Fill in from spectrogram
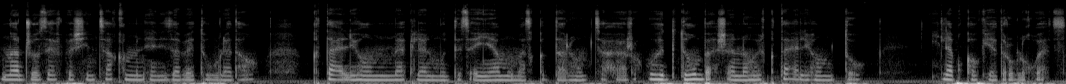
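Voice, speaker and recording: A woman with a Moroccan accent at a fairly quick pace. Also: big swings in loudness. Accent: Moroccan Darija. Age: 20s. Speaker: podcast host. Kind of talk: true crime podcast narration.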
